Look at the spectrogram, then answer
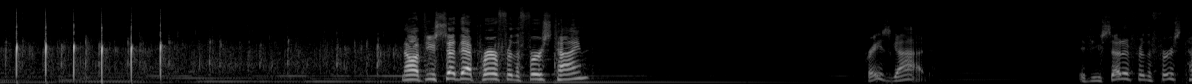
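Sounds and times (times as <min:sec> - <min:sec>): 
audience clapping: 0:00.0 - 0:05.2
speech: 0:04.0 - 0:06.0, 0:08.7 - 0:09.4, 0:10.8 - 0:11.9.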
